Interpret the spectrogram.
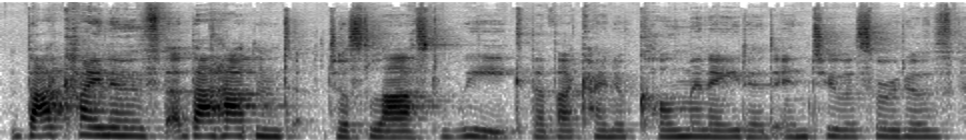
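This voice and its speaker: A young woman with a hoarse, partly lost voice, chatting reflectively and hesitantly in a rambling personal vlog recorded indoors. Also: lowish voice, little pitch movement, moderate pace, pushed and bright, roomy sound. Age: young adult. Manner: reflective, hesitant, self-correcting. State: hoarse from losing her voice. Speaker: student vlogger. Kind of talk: casual rambling vlog chat. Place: indoors in a flat.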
